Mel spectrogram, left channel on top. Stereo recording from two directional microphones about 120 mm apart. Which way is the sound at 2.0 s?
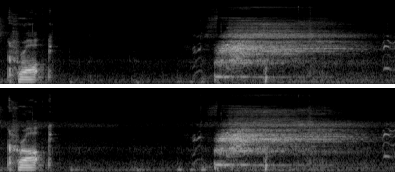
Centre (ahead or behind).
